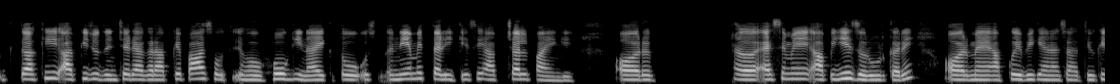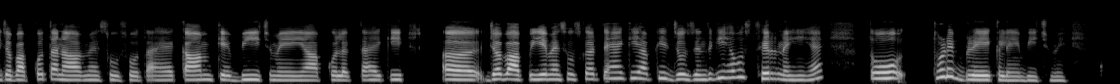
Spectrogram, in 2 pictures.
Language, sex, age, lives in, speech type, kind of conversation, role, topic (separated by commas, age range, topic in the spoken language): Hindi, female, 25-29, India, conversation, advice, advisor, रोज़मर्रा की ज़िंदगी में मैं स्थिरता कैसे बनाए रख सकता/सकती हूँ?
